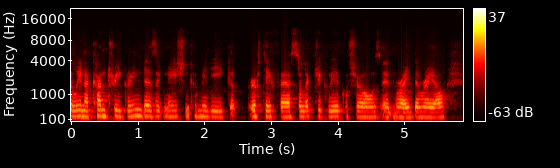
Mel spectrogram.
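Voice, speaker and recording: With a German accent, a woman speaks at a fairly quick pace. Her fairly low voice has a dark, mellow tone. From Germany. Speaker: county board member. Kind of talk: public presentation.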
